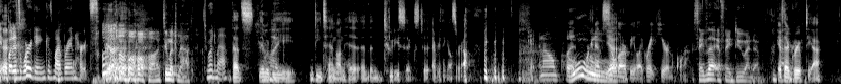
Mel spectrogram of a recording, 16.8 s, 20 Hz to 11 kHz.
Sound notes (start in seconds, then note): 1.9 laughing; 9.3 chuckling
